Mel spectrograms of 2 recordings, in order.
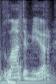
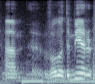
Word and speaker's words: Vladimir: is the conversion of one of its leaders pronounced in Russian Vladimir shown here in a statue overlooking the nipro river that runs through the middle of cave volodemir made a decision to convert to Christianity this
